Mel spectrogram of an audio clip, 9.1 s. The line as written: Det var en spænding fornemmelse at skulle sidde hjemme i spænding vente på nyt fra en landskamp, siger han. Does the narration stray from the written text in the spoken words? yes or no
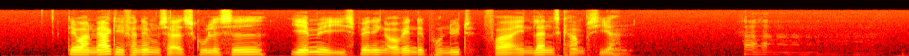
yes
